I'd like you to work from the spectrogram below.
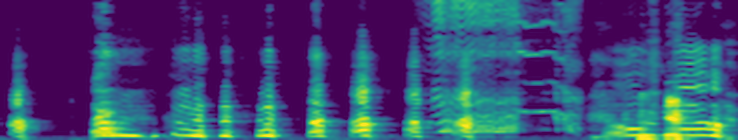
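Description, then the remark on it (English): A female dog barks repeatedly in quick, uneven bursts, about eight or nine sharp yaps, fairly loud, with a brief noisy scuffle partway through. “We got her barking over there.”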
